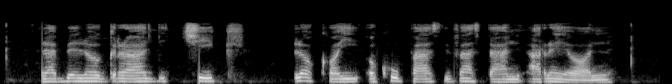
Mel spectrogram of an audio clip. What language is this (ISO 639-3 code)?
epo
